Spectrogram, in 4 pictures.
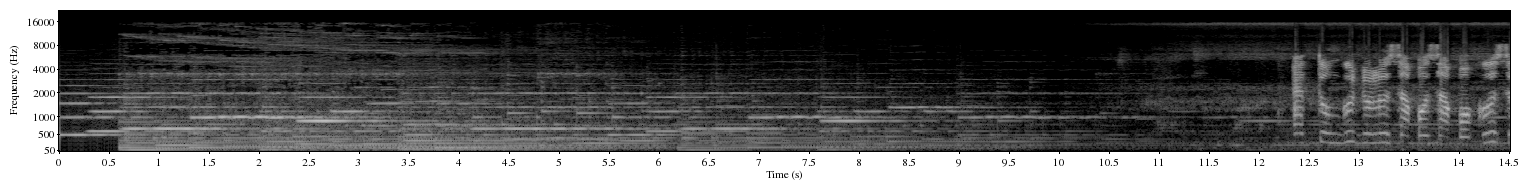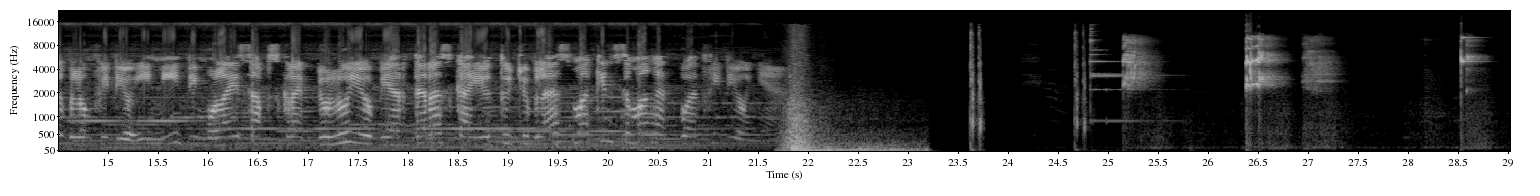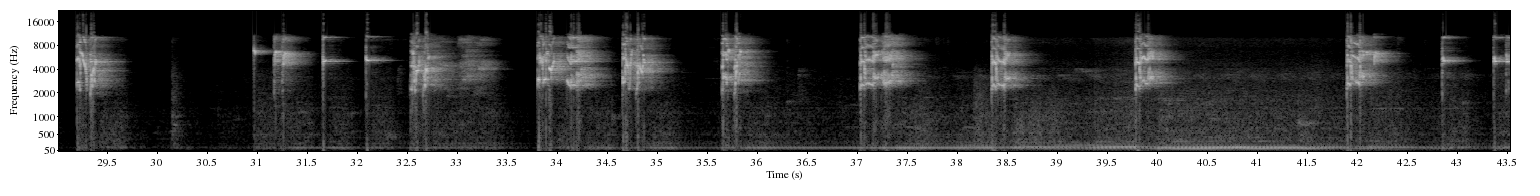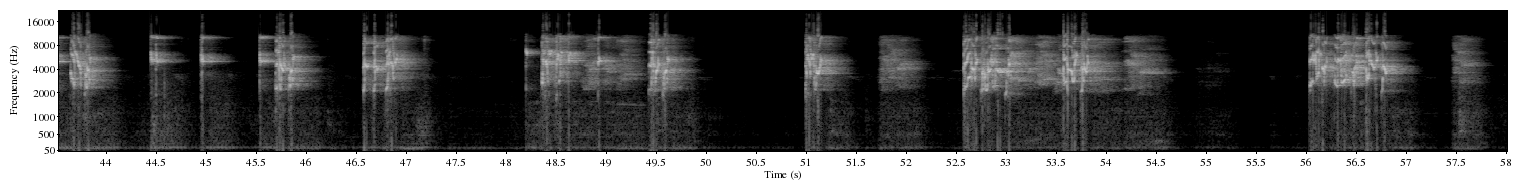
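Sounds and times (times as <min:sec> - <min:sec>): bird chirping: 0:10.2 - 0:21.7, 0:31.0 - 0:36.4, 0:37.0 - 0:41.0, 0:41.9 - 0:50.0, 0:50.9 - 0:57.9.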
